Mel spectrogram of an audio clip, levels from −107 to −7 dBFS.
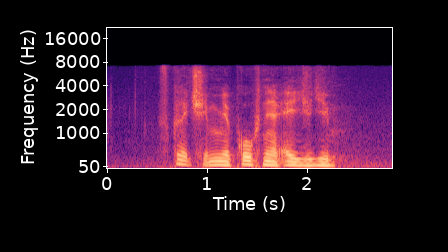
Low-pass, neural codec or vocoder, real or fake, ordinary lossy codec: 7.2 kHz; codec, 16 kHz in and 24 kHz out, 0.6 kbps, FocalCodec, streaming, 2048 codes; fake; AAC, 48 kbps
